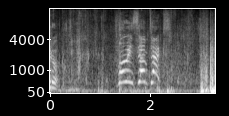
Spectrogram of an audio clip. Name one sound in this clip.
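Footsteps run over concrete.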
